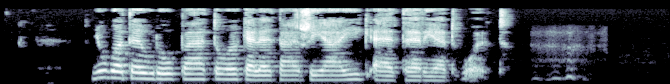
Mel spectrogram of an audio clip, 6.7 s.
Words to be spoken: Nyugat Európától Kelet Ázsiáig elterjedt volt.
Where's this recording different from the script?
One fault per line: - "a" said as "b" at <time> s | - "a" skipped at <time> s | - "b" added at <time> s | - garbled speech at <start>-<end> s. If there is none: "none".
none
